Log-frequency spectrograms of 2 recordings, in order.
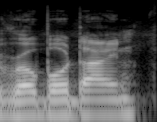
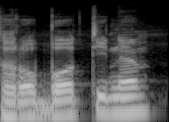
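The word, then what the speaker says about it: Robotyne: I like to say Robodine, but it's Robotina.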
